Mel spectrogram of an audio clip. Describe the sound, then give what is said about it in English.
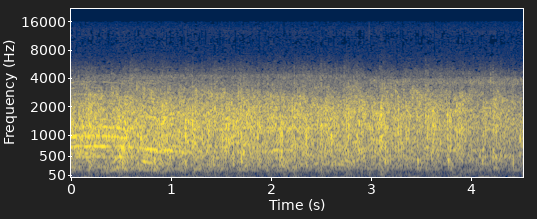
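An audience at a church meeting claps steadily for several seconds to welcome a woman, a dense, even wash of many hands with no pauses, tapering slightly at the end. “Give her a clap.”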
